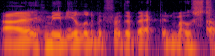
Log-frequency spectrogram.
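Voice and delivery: hushed, muttered under the breath. Speaking in character about staying back in the fight: muttering under breath. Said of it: "I say that under my breath".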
